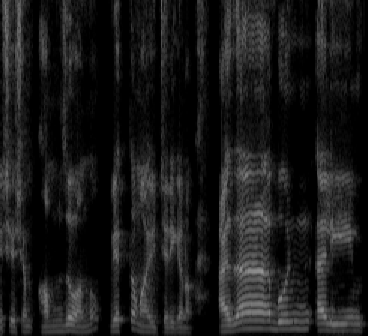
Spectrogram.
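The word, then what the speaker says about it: عَذَابٌ أَلِيمٌ: അദാബുൻ അലീം. തൻവീനെയും വ്യക്തമായി ഉച്ചരിക്കണം, ഹംസിനെയും വ്യക്തമായി ഉച്ചരിക്കണം.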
